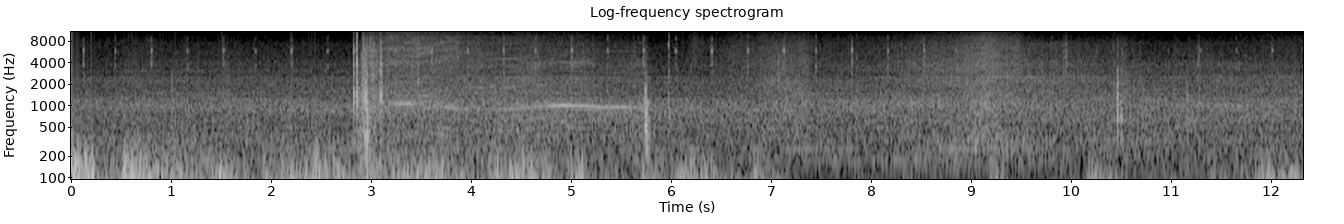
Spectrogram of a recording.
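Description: Hazard lights on a 2016 Honda Civic Hatchback 1.4 i-VTEC S tick faintly and steadily over a low engine rumble, with a few sharper clicks in between.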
